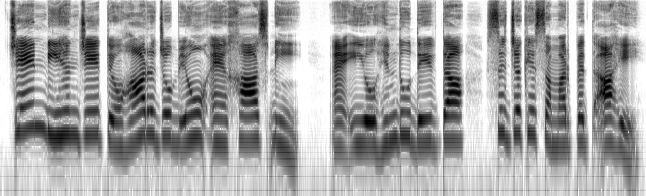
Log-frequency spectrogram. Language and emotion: Sindhi, neutral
